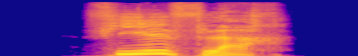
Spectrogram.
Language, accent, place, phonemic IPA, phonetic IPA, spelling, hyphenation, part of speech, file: German, Germany, Berlin, /ˈfiːlˌflax/, [ˈfiːlˌflaχ], Vielflach, Viel‧flach, noun, De-Vielflach.ogg
- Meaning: polyhedron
